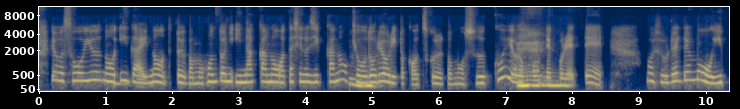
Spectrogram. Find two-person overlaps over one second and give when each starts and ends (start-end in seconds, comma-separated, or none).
none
